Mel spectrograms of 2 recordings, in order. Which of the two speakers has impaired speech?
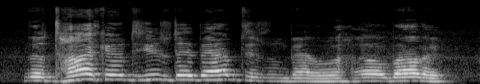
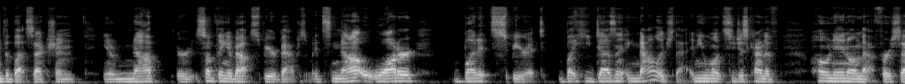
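The first: cerebral palsy.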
